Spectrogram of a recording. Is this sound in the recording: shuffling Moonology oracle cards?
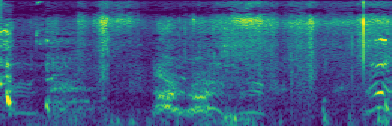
no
